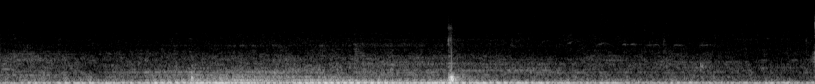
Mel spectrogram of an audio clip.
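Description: Low, steady motor-vehicle rumble heard inside a vehicle's cab, swelling a few seconds in and easing off near the end, with a single sharp click about four and a half seconds in.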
